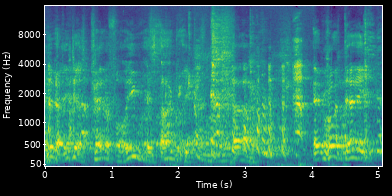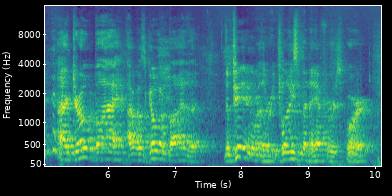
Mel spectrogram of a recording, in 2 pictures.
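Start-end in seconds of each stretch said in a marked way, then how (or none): 0.1-4.8 laughing. Real, not acted. Laughing at the ugly steer.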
